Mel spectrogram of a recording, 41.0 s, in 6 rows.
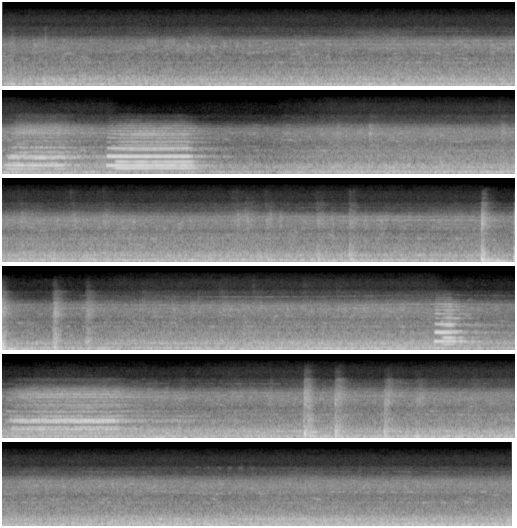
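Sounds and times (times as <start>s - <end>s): train coach rumbling on track: 0.0s - 41.0s
train horn blasts: 6.9s - 9.8s, 26.2s - 29.6s.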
